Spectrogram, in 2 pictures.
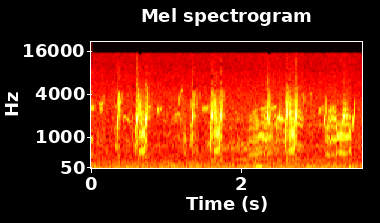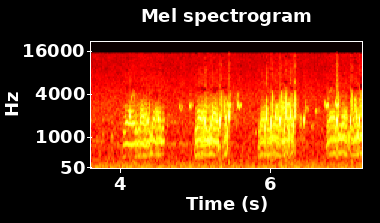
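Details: Common quail calling for hunting, a series of about eight throaty, harmonic gurgles with crisp clicks between them, coming roughly once a second.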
